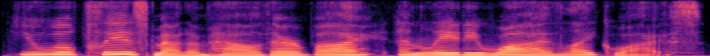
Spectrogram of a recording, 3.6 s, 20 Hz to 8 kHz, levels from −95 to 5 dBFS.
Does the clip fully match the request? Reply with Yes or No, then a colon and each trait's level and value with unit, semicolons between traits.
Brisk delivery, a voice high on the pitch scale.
No: average, 170 wpm; high, 245 Hz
